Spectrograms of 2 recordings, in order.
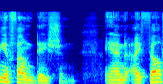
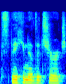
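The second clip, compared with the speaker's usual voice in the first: ordinary delivery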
